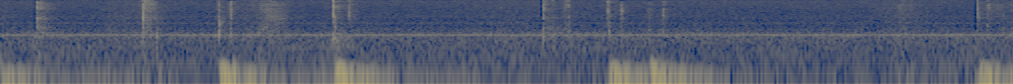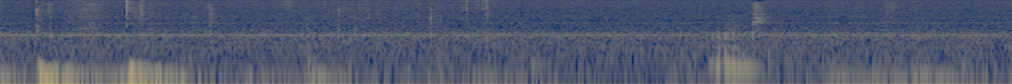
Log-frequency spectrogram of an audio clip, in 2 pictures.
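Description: Keys tapped on a computer keyboard while a player's USTA number is entered for tournament registration, coming in short clustered bursts of clicks with pauses between, close and fairly quiet.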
